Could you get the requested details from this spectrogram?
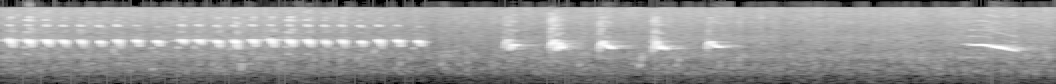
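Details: Grey-cheeked bulbul, adult, in a clean recording made for training birds: a fast run of bright, high chirps, then four spaced sharp notes and a final downslurred whistle.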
